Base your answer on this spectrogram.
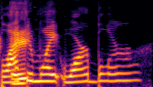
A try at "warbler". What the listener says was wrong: Warb. Why can't you say warb? You're saying wad. warb. Warb. Oh, yeah, you were saying it in a weird way. Yeah, warbler.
